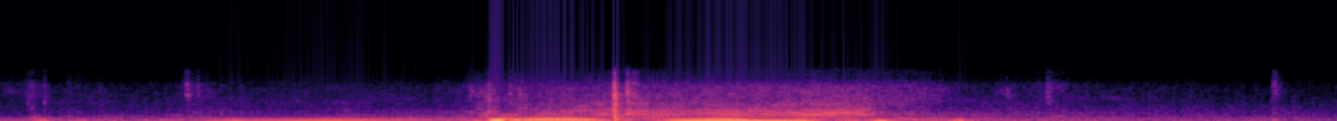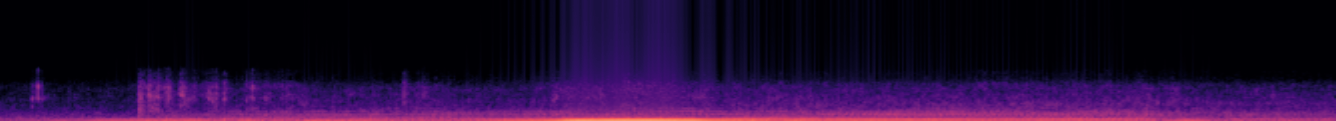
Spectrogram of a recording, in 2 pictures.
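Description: Car engine revving up twice. A short burst of revs with a sharp knock comes about two and a half seconds in, and a longer pull starts about seven seconds in, is loudest about halfway through and eases off near the end.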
